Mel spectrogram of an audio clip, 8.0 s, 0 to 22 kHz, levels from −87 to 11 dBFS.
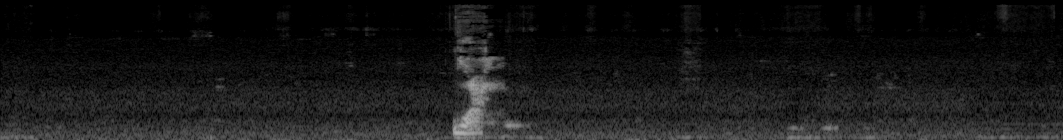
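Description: A speech recording with AAC frame loss with concealment at two points, 2.27 to 2.33 s and 5.94 to 6.00 s. Each dropout lasts about 43 ms, which fits a single lost AAC frame. The decoder bridges each gap by rebuilding the missing stretch from the preceding spectrum rather than leaving silence, so both spots come across as a brief smeared, noisy or phasey blur in the speech.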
